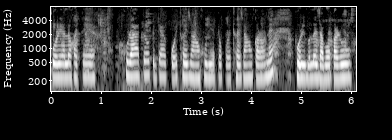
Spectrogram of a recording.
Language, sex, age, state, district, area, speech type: Assamese, female, 30-45, Assam, Golaghat, rural, spontaneous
